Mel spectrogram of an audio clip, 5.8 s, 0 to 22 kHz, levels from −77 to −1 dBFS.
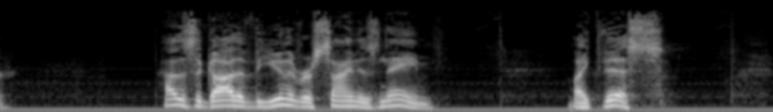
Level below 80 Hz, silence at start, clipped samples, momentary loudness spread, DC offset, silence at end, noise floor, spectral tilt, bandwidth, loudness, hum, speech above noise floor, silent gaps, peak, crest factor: -42 dBFS; 0 s; under 0.1%; 12 LU; under 0.1%; 0.8 s; -43 dBFS; -5 dB/octave; 15.5 kHz; -18 LUFS; none; 25 dB; none; -2 dBFS; 18 dB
